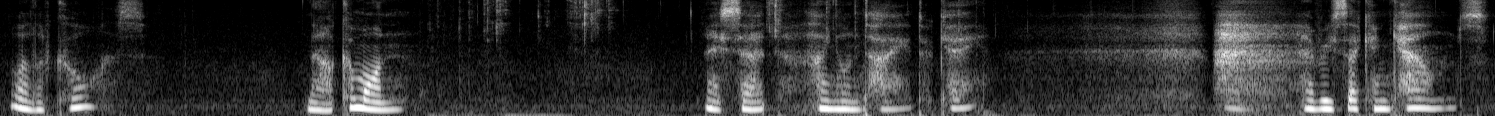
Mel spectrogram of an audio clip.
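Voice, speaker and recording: A woman acts out a sadistic, doting witch in an ASMR roleplay, with an English accent. The voice is mostly a breathy whisper, creaking at the edges and unhurried. She coaxes and commands softly, intimate and possessive. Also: mid-range voice, heavily acted. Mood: tender, coaxing.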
